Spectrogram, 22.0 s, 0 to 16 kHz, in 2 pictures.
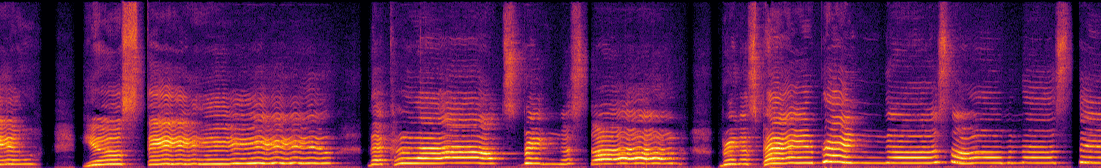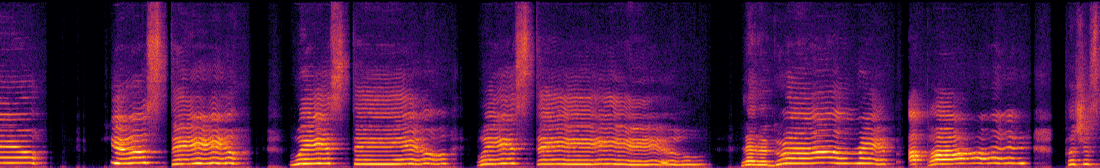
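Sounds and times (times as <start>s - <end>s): woman singing a cappella: 0.0s - 22.0s.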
